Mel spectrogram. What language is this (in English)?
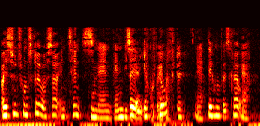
Danish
